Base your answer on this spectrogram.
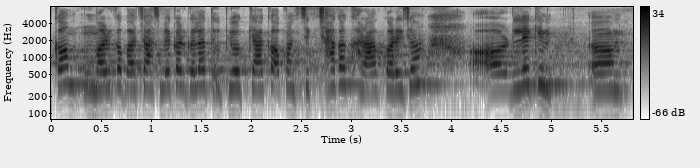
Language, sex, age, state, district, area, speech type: Maithili, female, 18-30, Bihar, Darbhanga, rural, spontaneous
